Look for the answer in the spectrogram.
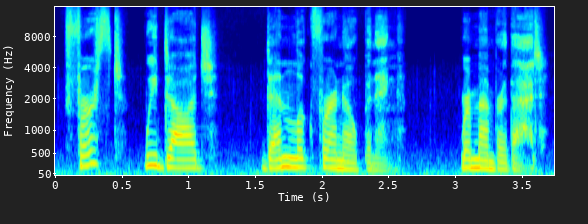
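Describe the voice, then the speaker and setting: A woman's voice: fairly low pitch, animated, moderate pace, natural voice. An actress playing a prickly, haughty young woman fighter in a fantasy video game, curt and aloof. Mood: stern warning. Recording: game music under the voice.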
